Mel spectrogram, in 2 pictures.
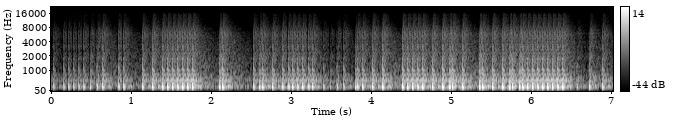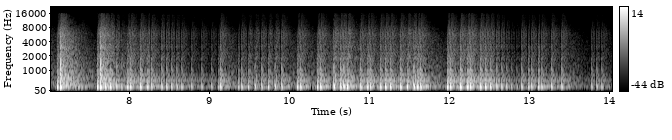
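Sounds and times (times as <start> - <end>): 
snare drum playing: 0.0 - 14.0.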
